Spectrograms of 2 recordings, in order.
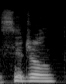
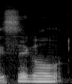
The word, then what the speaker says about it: sigil: always I don't know I always pronounced everything sigil I get how some people might say sigle I don't really care one way or the other I think everybody understands what you're trying to say Hey look it's Dragon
